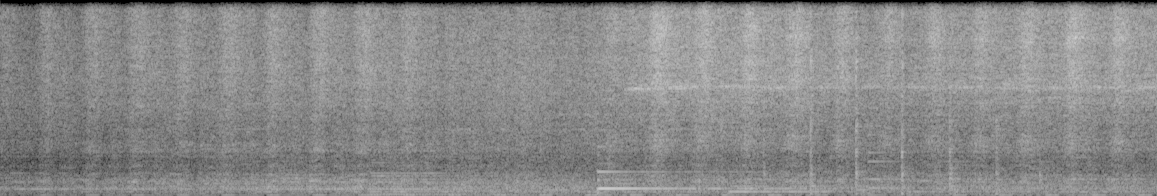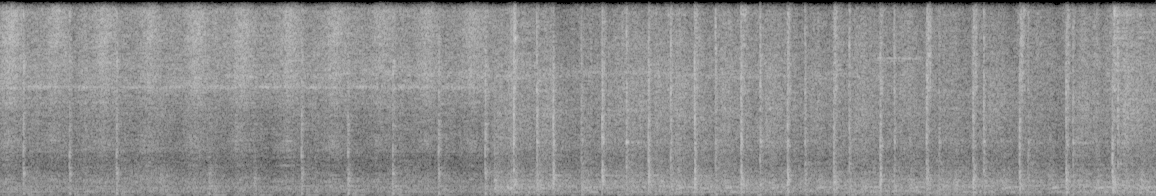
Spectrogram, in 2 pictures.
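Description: Mechanical power hammer forging red-hot brass gong blanks, striking in an even rhythm of about two to three blows a second. Ringing tones come in about four seconds in and fade, and the clatter grows denser in the last few seconds.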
